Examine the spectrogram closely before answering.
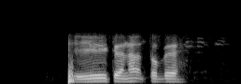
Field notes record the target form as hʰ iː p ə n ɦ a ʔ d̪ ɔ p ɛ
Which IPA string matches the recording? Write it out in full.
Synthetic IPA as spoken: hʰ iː k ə n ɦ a ʔ t̪ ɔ b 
